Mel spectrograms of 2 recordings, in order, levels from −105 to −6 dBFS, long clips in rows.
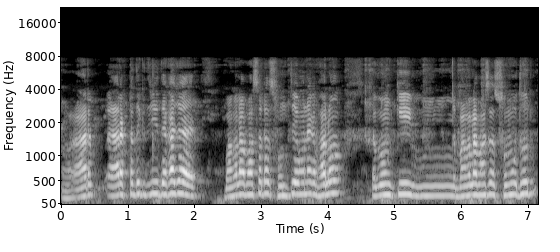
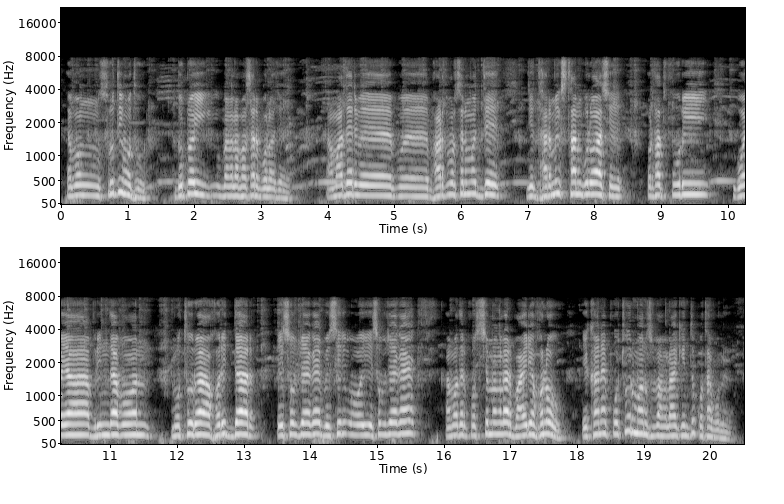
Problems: none marked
